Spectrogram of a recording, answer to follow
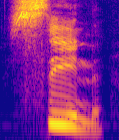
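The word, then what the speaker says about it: scene: सीन एस सी ई एन ई सीन। और याद रखिएगा दोस्तों आगे नियम मैं बताने वाला हूं कि अंतिम में जो भी आता है ई ई को साइलेंट करते हैं। समझ गए? तो यहां पे देखिए एस सी ई एन ई सीन पढ़ेंगे।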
